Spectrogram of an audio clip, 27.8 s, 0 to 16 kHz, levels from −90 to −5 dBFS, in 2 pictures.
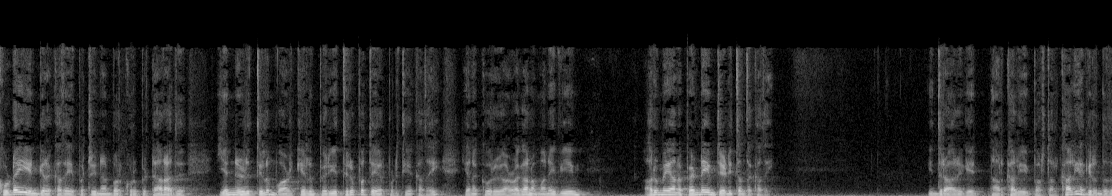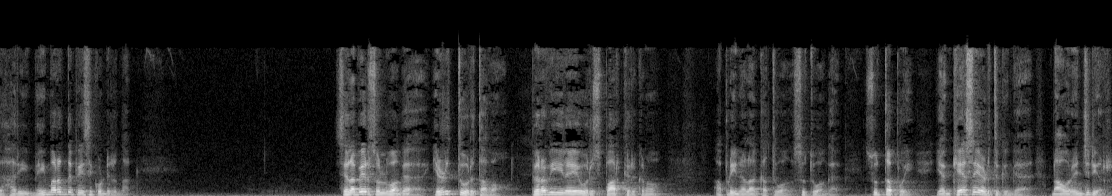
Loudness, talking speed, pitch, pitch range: -26 LUFS, 110 wpm, 115 Hz, 100-130 Hz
